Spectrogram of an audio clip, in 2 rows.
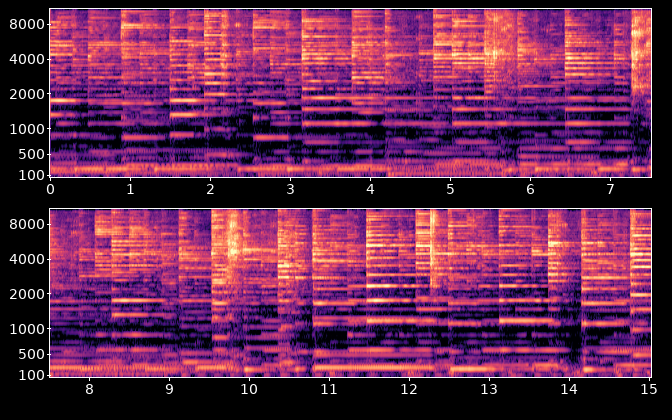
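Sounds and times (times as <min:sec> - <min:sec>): strummed acoustic guitar: 0:00.0 - 0:15.0.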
